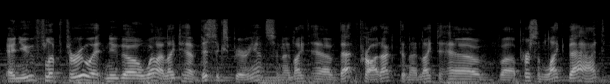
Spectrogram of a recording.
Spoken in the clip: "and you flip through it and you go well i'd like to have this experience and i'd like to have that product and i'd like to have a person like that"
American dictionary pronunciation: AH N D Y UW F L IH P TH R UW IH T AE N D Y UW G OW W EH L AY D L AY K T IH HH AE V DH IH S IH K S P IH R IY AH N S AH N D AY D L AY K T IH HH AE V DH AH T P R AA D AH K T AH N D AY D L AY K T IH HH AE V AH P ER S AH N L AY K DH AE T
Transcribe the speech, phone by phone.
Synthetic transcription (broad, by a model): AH N Y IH F L IH P TH R UW IH T N Y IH G OW W EH L AY D L AY K T IH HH V DH IH S IH K S P IH R IY AH N S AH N AY D L AY K T IH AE V DH AH T P R AA D AH K T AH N AY D L AY K T IH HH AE V AH P ER S AH N L AY K DH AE T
